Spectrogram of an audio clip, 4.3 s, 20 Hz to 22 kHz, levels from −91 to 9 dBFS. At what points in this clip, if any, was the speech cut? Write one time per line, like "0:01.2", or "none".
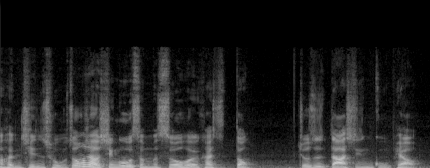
none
